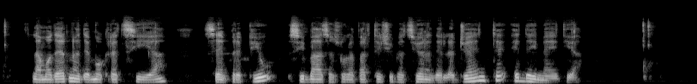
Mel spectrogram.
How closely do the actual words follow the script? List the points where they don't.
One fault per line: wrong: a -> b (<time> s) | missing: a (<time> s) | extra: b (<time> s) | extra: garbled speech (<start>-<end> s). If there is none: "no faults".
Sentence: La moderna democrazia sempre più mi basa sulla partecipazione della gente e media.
wrong: mi -> si (2.9 s)
extra: dei (5.2 s)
